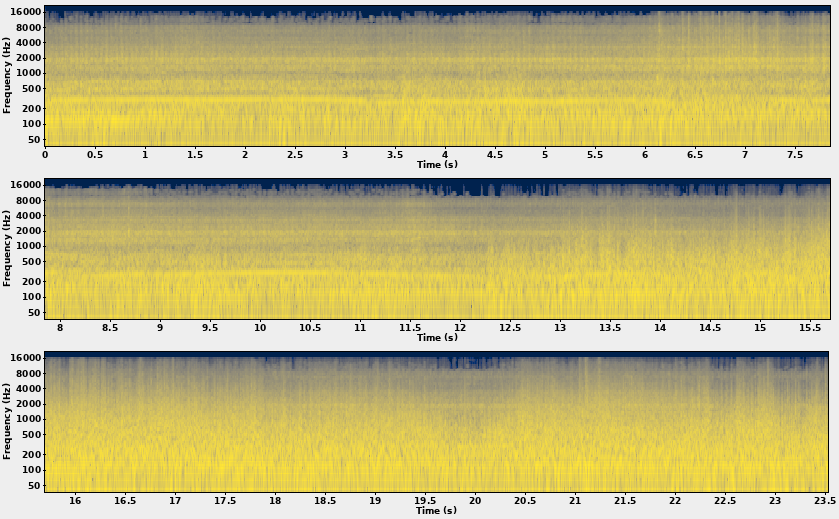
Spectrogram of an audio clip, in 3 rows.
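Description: Holden Commodore VT V8 held at high revs during a burnout, rear tyres spinning. The engine note holds steady with small dips for about the first half, then a louder rushing noise takes over, with wind on the microphone.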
